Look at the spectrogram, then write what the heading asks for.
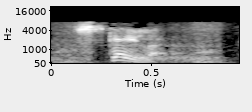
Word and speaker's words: Scala: Scala, is that the way you pronounce it?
